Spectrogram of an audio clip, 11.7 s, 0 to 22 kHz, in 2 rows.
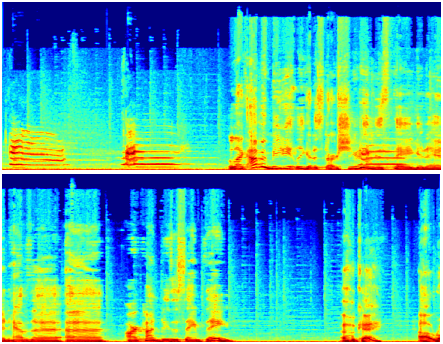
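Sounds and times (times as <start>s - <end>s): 
person mimicking a little cat's meows: 0.0s - 0.9s, 1.6s - 2.6s
speech: 3.0s - 9.0s, 10.4s - 11.6s.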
